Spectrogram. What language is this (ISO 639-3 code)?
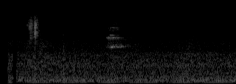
urd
